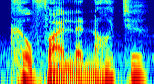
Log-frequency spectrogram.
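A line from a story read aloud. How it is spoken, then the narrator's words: Muttering. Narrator (Vietnamese): Tiến lẩm bẩm trong miệng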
